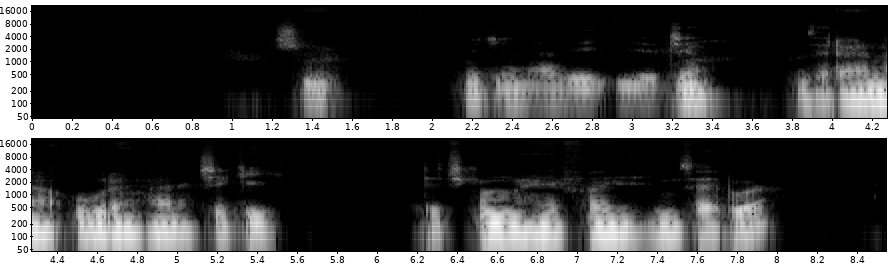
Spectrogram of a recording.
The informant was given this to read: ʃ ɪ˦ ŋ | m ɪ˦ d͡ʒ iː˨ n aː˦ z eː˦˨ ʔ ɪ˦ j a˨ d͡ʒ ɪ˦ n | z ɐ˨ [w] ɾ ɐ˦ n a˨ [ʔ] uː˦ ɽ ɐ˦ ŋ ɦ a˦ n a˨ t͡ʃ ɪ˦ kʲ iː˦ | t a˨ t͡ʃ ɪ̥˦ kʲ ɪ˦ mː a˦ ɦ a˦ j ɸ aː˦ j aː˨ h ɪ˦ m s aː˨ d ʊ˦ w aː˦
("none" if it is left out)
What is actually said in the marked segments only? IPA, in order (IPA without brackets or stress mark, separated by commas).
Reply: none, ʔ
